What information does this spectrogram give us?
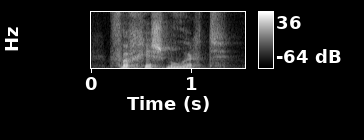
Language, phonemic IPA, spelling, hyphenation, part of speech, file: Dutch, /vərˈɣɪsmoːrt/, vergismoord, ver‧gis‧moord, noun, Nl-vergismoord.ogg
- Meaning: the killing of somebody other than the intended victim (due to mistaken identity)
